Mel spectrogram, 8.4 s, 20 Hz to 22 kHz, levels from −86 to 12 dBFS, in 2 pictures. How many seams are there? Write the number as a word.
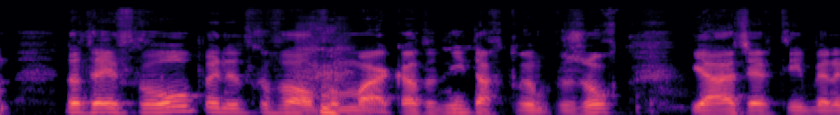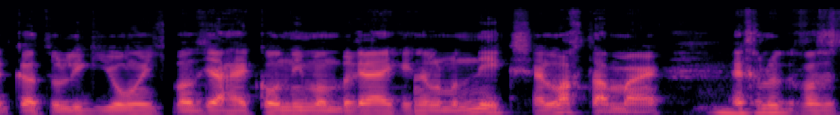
two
